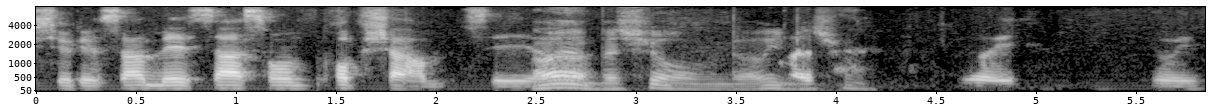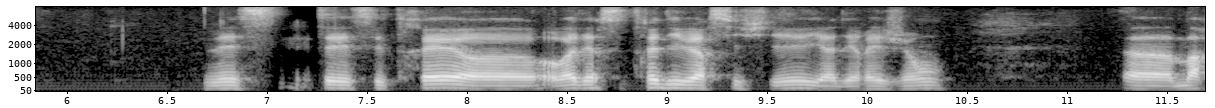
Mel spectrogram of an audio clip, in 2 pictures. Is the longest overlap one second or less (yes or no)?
yes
